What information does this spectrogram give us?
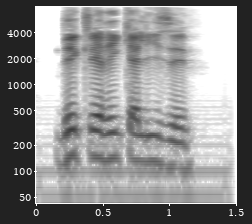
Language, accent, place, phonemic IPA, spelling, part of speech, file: French, France, Lyon, /de.kle.ʁi.ka.li.ze/, décléricaliser, verb, LL-Q150 (fra)-décléricaliser.wav
- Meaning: to declericalize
